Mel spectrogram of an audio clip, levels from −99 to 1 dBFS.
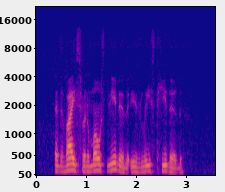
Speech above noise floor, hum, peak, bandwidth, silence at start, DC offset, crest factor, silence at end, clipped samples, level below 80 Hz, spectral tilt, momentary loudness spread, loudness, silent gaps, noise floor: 44 dB; none; -18 dBFS; 13 kHz; 0.35 s; under 0.1%; 22 dB; 0.65 s; under 0.1%; -80 dBFS; -8 dB/octave; 14 LU; -39 LUFS; none; -82 dBFS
